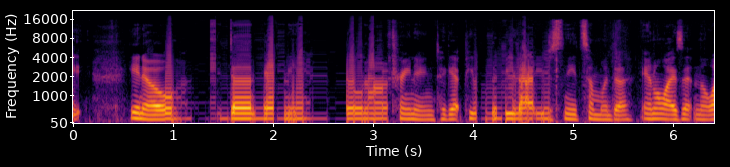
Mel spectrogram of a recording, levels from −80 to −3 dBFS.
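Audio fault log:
0.92 to 3.17 s and 4.00 to 4.77 s, robotic sound from repeated short buffers: the sound turns into a rigid metallic buzz pitched at 188 Hz, loosely tracking the original but with most of the real material missing. The likely cause is audio arriving too seldom, so the same slice of about 5.3 ms is replayed in place of what was skipped. On a spectrogram, straight horizontal harmonic lines appear at multiples of 188 Hz. The waveform shows identical cycles repeating every 5.3 ms.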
